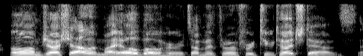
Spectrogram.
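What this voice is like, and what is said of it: Imitates another person's voice. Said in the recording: “my impression of that game ... That was my impression of the game”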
